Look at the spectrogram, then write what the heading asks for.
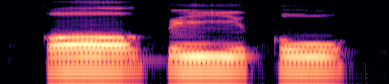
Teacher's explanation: Kalau ko, ki, ku itu tidak ada hembusan udara yang menembak keluar. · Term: huruf qaf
